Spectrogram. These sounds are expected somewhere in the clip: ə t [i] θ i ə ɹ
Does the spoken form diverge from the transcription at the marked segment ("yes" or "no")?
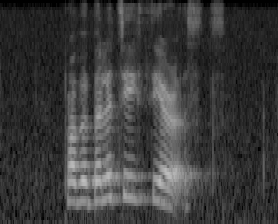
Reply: no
